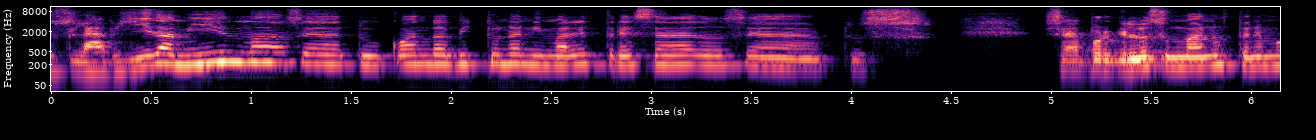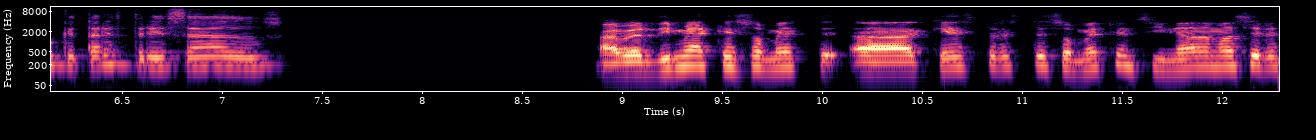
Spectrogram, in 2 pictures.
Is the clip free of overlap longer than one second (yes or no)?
yes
